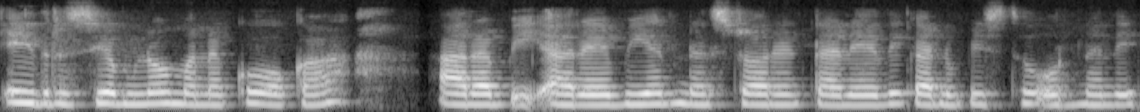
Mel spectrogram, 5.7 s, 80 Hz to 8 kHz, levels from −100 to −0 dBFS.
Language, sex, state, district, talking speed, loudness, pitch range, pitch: Telugu, female, Andhra Pradesh, Anantapur, 95 wpm, -17 LUFS, 225-245 Hz, 230 Hz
